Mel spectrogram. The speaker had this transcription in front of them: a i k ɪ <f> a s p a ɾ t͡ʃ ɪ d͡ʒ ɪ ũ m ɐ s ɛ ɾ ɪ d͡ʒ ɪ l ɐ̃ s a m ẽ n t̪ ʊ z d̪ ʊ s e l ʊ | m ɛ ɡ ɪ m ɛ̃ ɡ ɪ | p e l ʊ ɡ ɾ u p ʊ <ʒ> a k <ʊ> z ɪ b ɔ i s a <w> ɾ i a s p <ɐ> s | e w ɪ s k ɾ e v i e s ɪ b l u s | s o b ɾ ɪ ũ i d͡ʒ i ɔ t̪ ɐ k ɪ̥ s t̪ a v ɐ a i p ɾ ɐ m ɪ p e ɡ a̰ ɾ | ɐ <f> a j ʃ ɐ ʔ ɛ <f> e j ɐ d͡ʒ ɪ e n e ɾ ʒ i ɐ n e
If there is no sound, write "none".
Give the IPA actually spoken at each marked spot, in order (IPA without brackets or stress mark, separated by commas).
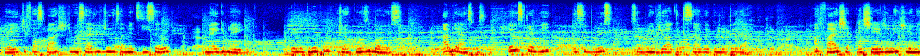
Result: f, ʒ, u, b, ɐ, f, ʃ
